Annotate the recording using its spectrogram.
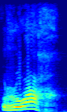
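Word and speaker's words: רוח: Es interesante que la palabra vientos aquí en el libro de Daniel, en el original hebreo es la palabra ruach, que se escribe ruach, que es la palabra para espíritus.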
